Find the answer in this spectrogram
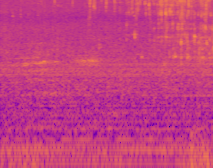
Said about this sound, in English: So I'm just going to gently pour off this green liquid.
